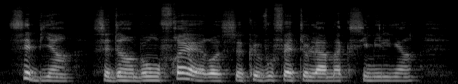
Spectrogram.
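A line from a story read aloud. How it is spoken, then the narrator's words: Emotional, happy exclamation. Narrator (French): s'écria avec émotion la comtesse, heureuse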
